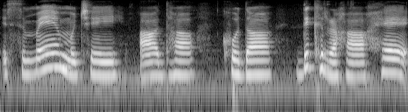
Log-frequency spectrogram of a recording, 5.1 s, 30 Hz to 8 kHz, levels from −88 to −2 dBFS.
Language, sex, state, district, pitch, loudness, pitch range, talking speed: Hindi, female, Madhya Pradesh, Katni, 195 Hz, -16 LUFS, 185-210 Hz, 80 wpm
